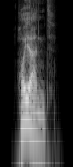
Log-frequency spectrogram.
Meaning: present participle of heuern
- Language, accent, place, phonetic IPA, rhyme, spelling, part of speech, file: German, Germany, Berlin, [ˈhɔɪ̯ɐnt], -ɔɪ̯ɐnt, heuernd, verb, De-heuernd.ogg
